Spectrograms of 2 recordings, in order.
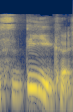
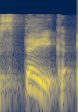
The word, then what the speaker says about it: steak: 那么 steak, 注意发音啊，不要念成 steak, 是 steak, A 的发音， EA 发成 A。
